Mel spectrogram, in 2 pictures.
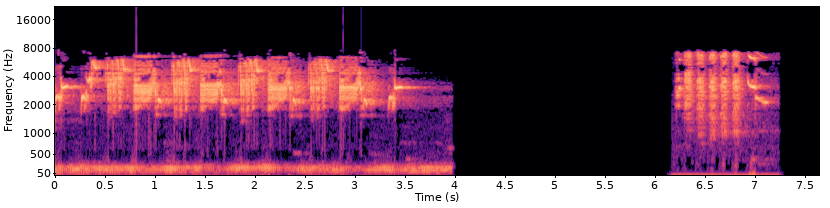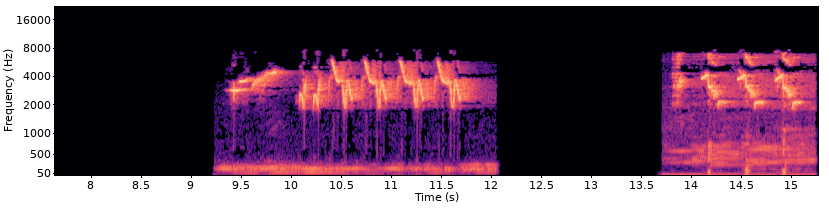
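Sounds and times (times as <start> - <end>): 
black-winged myna chirping: 0.0 - 4.0, 6.2 - 7.3, 9.3 - 12.1, 13.7 - 15.2.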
